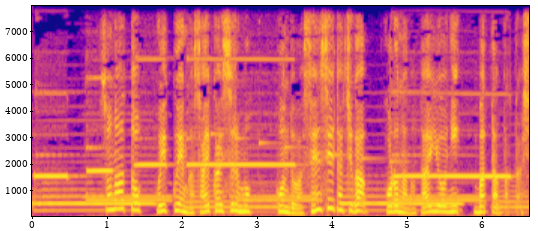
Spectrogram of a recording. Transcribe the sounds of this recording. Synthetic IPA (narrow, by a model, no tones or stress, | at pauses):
so̞no̞at̪o̞hoikɯ̟ẽ̞ŋɡasaikaisɨɾɯ̟mo̞ | kõ̞nd̪o̞β̞asẽ̞ɰ̃se̞ːt̪at͡ɕiɡa | ko̞ɾo̞nano̞t̪aijo̞ːɲ̟ibat̪ːabat̪ːaɕi̥t̪ḁ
